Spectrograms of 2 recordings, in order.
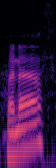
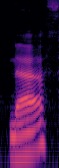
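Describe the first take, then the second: First: The name starts with an audible H sound. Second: The name starts without an H sound.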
